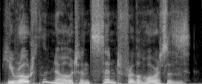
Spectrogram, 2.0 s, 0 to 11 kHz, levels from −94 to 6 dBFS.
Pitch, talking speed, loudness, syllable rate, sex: 170 Hz, 265 wpm, -18 LUFS, 6.0 syllables/s, male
